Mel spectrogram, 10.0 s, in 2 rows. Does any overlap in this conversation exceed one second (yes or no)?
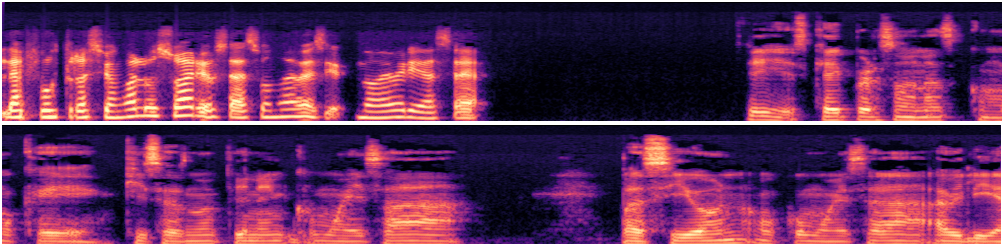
no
